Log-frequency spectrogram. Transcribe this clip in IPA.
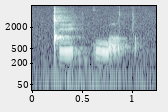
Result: ǃ e d ɡ o tˤ

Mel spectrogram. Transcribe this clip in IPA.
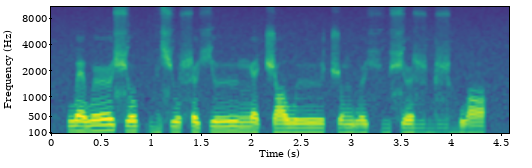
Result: w ɛ w ɵː ɕ o kʷ æ̤ ɕ u ɬ ɵ ç ɯː ŋ ɛ t͡ʃ ɒ w ɯː t͡ʃ o ŋ w ɵ ç ṳ ɕ ɵ ɮ ṳ ɮ o̤ w ɒ

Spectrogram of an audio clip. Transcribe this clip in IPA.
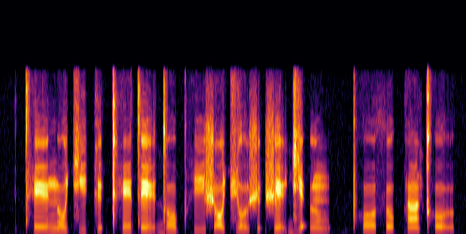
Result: tʰ e˨ ɪ̯ n o˦ t͡ɕ i˨ k ɪ˦ ʔ kʰ e˦ t ḛ˦˨ ɪ̯ d o˦ pʰ i˨ ʃ ɔ˨ t͡ɕ o̰˦˨ ʊ̯ ʃ ɪ˦ ʔ ʃ ḛ˦˨ ɪ̯ d͡ʑ ɛ˦ ʔ l ũ˦˨ | pʰ o˦ θ o˨ k ã˦ kʰ o̰˦˨ ʊ̯

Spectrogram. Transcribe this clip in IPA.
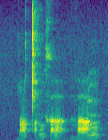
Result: ɾ ɔ tˤ ə̰ ŋ x ɒ | ɦ ɒ ŋ

